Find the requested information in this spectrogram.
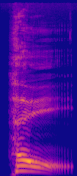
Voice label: male "hey" laid-back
